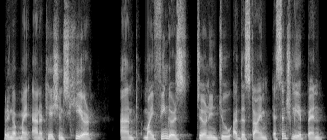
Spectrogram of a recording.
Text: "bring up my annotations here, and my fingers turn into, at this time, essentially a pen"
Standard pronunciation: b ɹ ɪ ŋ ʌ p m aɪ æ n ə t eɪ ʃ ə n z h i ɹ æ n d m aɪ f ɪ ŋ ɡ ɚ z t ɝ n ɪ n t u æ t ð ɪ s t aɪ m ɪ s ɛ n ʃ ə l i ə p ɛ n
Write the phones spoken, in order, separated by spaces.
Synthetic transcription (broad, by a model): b ɹ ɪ ŋ ʌ p m aɪ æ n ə t eɪ ʃ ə n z h i ɹ æ n d m aɪ f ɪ ŋ ɡ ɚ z t ɝ n ɪ n t u æ t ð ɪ s t aɪ m ɪ s ɛ n ʃ ə l i ə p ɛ n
